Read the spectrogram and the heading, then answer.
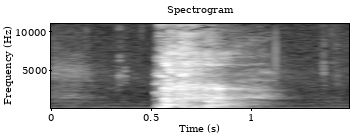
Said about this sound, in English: Let me clear my throat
